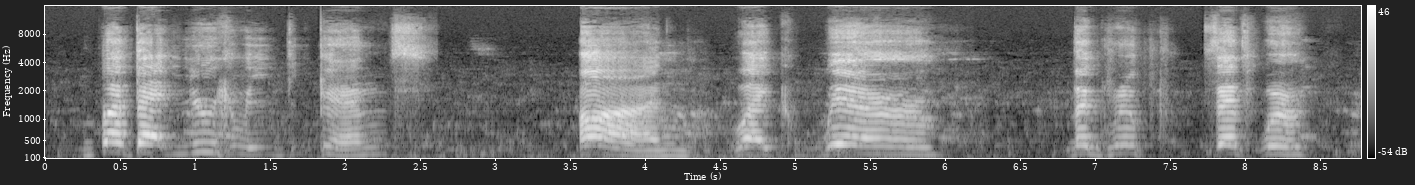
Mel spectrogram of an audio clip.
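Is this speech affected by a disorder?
Yes: cerebral palsy; legs affected.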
